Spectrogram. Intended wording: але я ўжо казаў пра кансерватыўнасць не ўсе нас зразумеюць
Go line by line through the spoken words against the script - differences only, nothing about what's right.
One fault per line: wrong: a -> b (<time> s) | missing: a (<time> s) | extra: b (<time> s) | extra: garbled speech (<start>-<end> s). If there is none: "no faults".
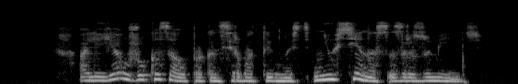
no faults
